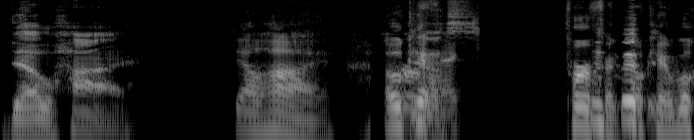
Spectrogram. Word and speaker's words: Delhi: There's a Delhi, Louisiana, and it's pronounced Delhi.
